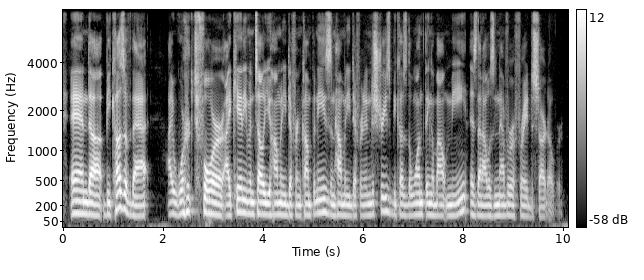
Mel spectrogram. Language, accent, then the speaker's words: English; Michigan, United States; I grew up here in Michigan, born and raised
